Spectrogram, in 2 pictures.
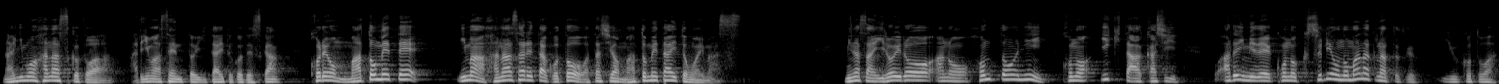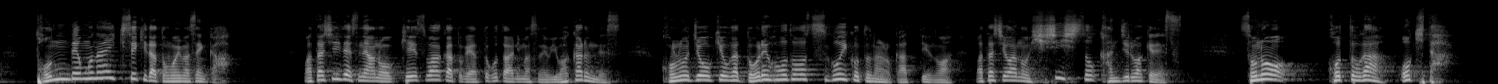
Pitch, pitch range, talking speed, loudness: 170 Hz, 125-205 Hz, 370 characters per minute, -26 LUFS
